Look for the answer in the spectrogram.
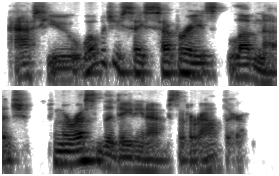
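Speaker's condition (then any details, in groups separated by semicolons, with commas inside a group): No condition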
